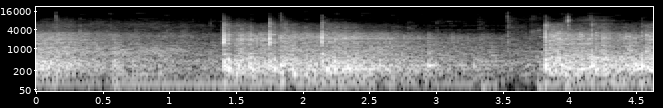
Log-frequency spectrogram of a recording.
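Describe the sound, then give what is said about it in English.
Tear gas launchers firing as Israeli police disperse Palestinian protesters in Bethlehem: sharp, loud bangs cut through a constant rough wash of crowd noise and commotion, with two clear, prominent reports standing out. “The sounds here of Israeli police firing tear gas at Palestinian protesters in Bethlehem today”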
